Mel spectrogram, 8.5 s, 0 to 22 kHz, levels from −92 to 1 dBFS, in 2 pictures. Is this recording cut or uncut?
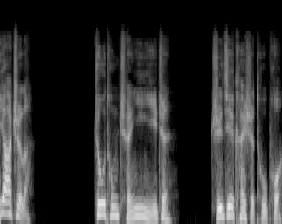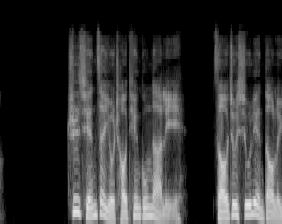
uncut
